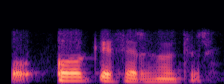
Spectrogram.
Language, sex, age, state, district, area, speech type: Kannada, male, 30-45, Karnataka, Gadag, rural, conversation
